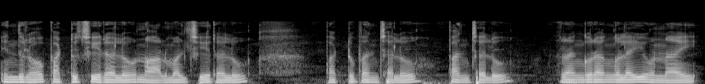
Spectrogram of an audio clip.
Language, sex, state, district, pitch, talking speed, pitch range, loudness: Telugu, male, Telangana, Hyderabad, 110 Hz, 85 wpm, 105-115 Hz, -15 LUFS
